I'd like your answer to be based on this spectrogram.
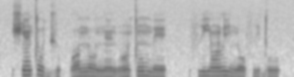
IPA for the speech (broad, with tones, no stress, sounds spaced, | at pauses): ʃ ɛ̃˦ t o˦˨ d͡ʒ u˨ ɡ͡b ɔ˨˦ n o˦˨ n ɛ̃˨ ɡ ɔ̃˨˦ t ũ˦ m e˧ | f i˦ j ɔ̃˦ l i˦˨ n o˨ f i˨ d u˧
